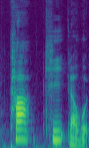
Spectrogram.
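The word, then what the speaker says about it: 多岐: 걸쳐 있다라는 뜻이죠 걸요 타기라고 1번으로 음독으로 읽습니다 한자 그대로 읽어 보시면요 다기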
